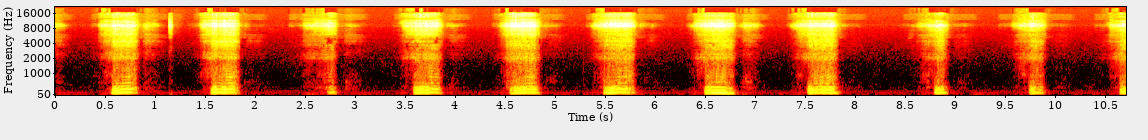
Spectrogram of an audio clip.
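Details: Snoring puppy Hadley, worn out after a long walk from the park, sleeping indoors; steady low rasping snores roughly one per second, each a short throaty breath with airy hiss.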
